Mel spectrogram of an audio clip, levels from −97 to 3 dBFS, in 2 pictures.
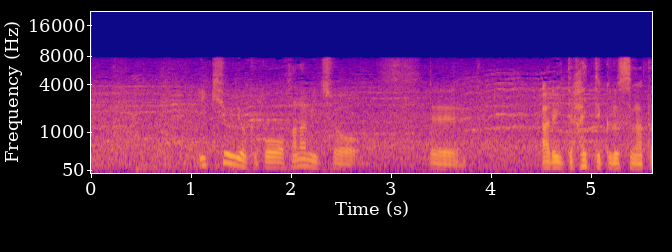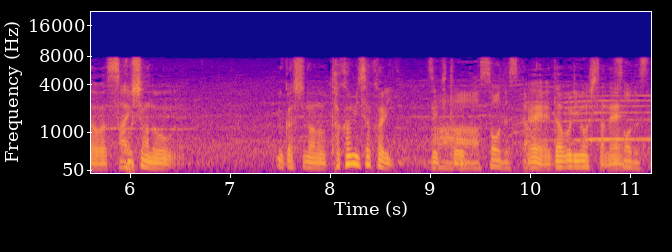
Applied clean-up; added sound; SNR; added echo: none; none; none; none.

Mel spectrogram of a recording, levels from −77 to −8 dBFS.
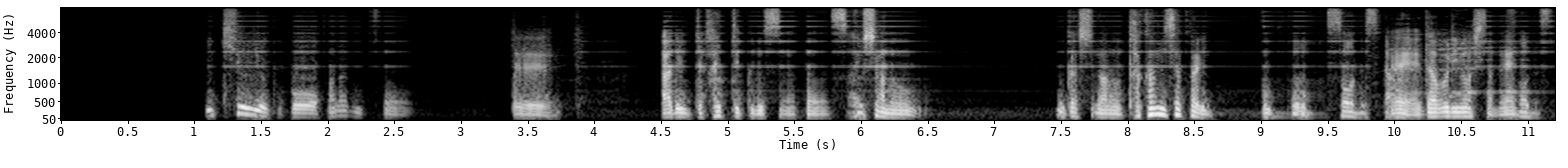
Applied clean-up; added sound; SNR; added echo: neural mask model RNNoise.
